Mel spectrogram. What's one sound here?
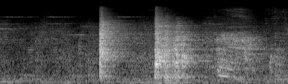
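Heavy weight plates clank on a machine.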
